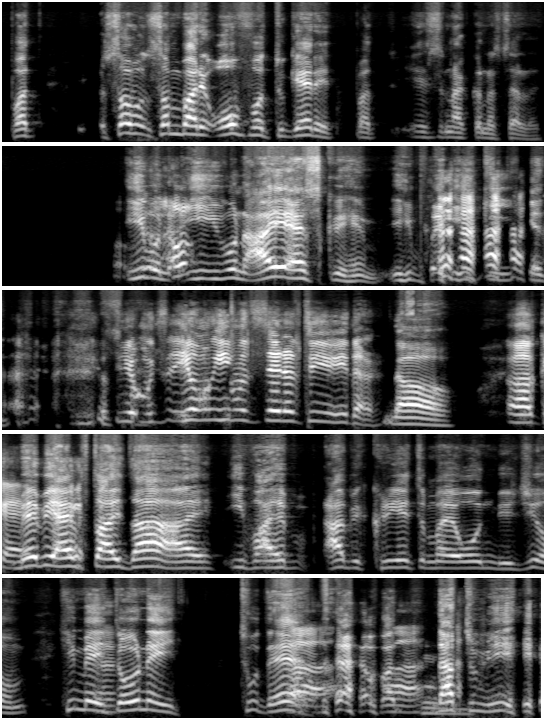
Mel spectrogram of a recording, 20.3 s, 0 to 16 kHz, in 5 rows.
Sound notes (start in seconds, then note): 7.0 laughter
